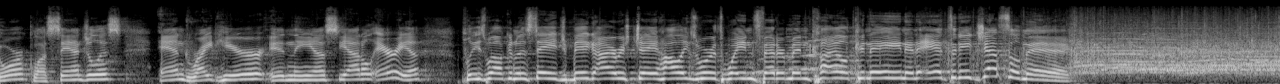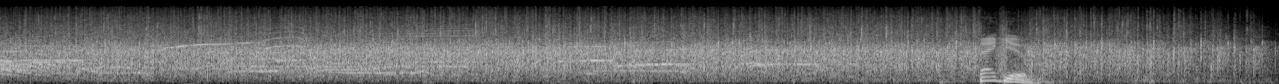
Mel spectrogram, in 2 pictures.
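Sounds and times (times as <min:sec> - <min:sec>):
speech: 0:00.0 - 0:11.0, 0:22.6 - 0:23.3
audience applause and cheering: 0:07.6 - 0:25.5.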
